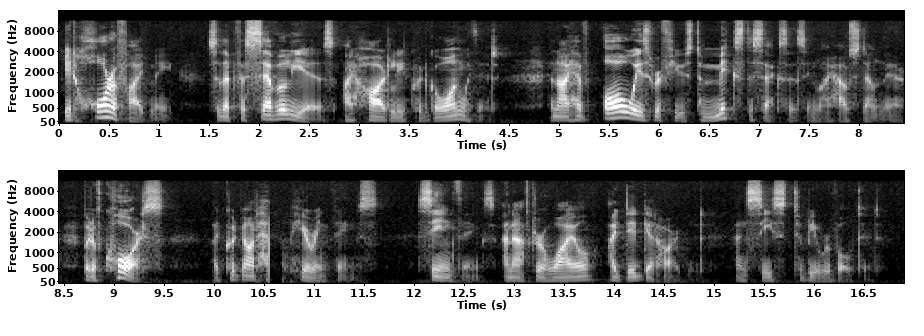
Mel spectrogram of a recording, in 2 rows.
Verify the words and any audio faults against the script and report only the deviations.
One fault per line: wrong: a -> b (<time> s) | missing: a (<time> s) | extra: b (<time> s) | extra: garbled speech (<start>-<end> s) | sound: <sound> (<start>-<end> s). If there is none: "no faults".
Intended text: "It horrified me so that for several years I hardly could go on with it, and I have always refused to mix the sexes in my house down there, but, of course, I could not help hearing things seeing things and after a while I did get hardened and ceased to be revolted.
sound: dropout (10.5-10.7 s)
